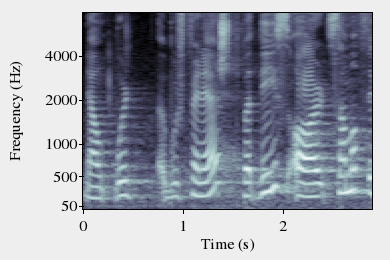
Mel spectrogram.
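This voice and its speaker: The intonation is lively. Noticeable background noise and audible room echo are present. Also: woman. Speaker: English teacher. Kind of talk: lecture. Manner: halting.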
